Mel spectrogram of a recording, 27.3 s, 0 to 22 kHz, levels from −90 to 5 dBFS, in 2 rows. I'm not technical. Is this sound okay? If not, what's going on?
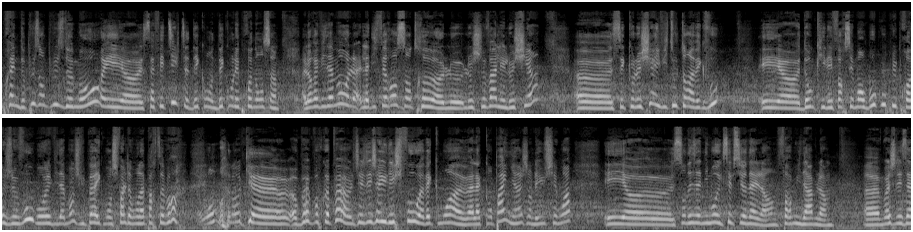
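No. There is clock drift between sender and receiver: the sending device's clock runs about 2% slower than the receiving one's. The receiver's waiting area for incoming audio keeps running low, so it has to stretch the sound to avoid running out.

Those stretches are repeated timing corrections, from 0.76 s to 27.22 s. The receiver keeps repeating tiny slivers of sound, playing it at about 98% speed and adding nearly half a second overall. You may notice slight hiccups or an unsteady pace.

There are also scattered short gaps between 6.6 s and 8.84 s: about four bits of audio arrived late or not at all, each roughly 10 ms or less. The receiver covered each by carrying the previous sound on, leaving brief ticks or smears.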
